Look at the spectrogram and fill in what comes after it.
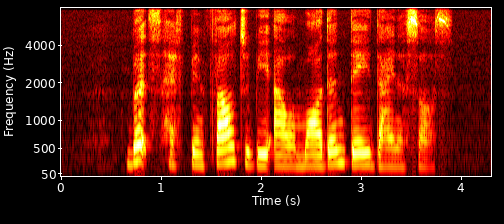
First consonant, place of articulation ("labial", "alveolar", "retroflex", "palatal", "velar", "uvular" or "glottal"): labial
